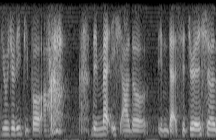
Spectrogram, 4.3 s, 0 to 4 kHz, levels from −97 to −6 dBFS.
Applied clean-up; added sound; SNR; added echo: none; none; none; none.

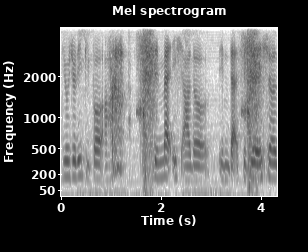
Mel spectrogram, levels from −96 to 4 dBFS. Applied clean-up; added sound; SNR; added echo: none; Sneeze; 2 dB; none.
